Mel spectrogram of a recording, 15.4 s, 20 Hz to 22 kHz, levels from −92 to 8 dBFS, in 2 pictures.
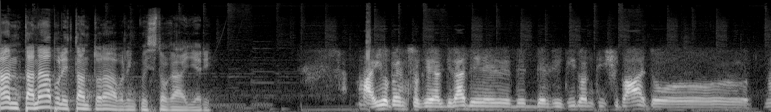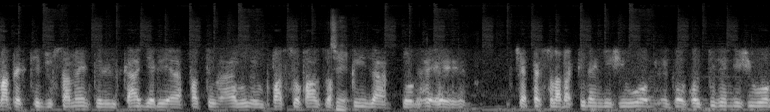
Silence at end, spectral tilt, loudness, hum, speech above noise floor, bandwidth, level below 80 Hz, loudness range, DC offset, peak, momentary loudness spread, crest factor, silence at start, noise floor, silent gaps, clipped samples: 0 s; -6.5 dB/octave; -20 LUFS; none; 33 dB; 13 kHz; -52 dBFS; 7 LU; under 0.1%; 0 dBFS; 12 LU; 20 dB; 0 s; -52 dBFS; none; under 0.1%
